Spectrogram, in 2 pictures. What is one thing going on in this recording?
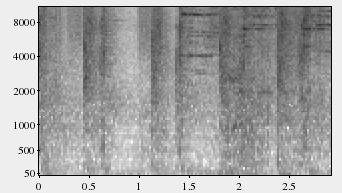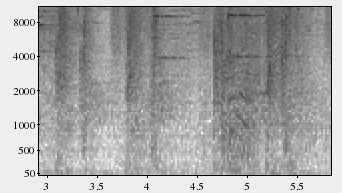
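Game spell effects burst and clash in quick succession.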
